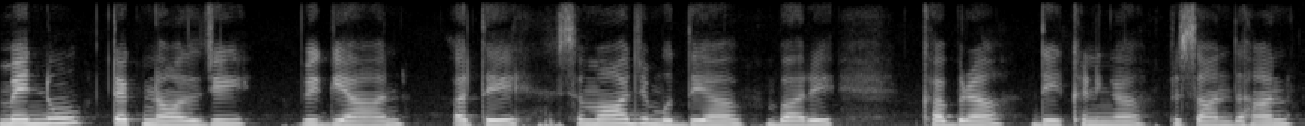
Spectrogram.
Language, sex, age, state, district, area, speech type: Punjabi, female, 18-30, Punjab, Hoshiarpur, rural, spontaneous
